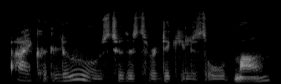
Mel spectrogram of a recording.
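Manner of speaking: low, soft thought said to himself; secret thought. Acted. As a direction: let it slip out under the breath, scheming.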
